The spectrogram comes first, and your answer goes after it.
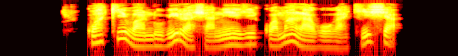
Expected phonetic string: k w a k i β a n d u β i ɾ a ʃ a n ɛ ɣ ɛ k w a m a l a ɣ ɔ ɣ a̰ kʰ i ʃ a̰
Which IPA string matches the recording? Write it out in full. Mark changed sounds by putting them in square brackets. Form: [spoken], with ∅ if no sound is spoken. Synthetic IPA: k w a k i β a n d u β i ɾ a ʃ a n ɛ ɣ ɛ k w a m a l a ɣ ɔ ɣ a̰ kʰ i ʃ a̰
